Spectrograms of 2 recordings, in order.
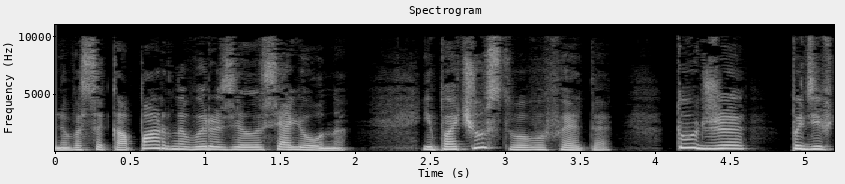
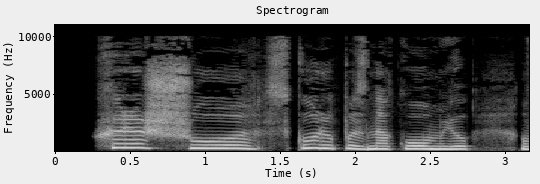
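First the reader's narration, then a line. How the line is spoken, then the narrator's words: Forced out reluctantly. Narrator (Russian): выдавила из себя Катя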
